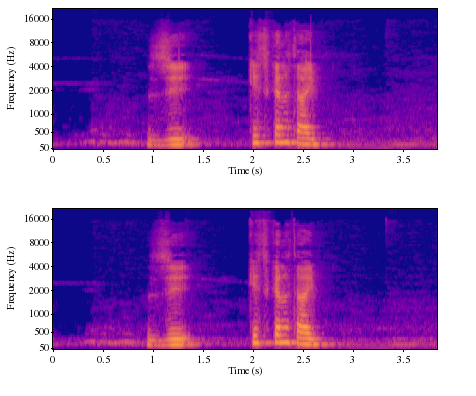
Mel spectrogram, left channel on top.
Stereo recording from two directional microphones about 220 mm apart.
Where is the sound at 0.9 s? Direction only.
30° right (ahead or behind).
